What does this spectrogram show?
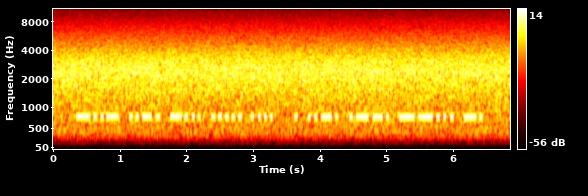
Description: Morse code, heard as a keyed tone, hand-sent with a straight key, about 24 wpm, 770 Hz, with radio static. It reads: XFB5H EFP7N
